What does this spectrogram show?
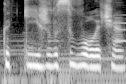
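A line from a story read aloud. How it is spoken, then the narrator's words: Through gritted teeth. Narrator (Russian): сквозь зубы проговорила Оксана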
